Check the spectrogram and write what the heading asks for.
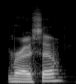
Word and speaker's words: Moroso: Tell me, okay, so from the moment you talked to Moroso, did I say that right? – Moroso? Yeah.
